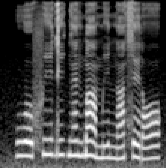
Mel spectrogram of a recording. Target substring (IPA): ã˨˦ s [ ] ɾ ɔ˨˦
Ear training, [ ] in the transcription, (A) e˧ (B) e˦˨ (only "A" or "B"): B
